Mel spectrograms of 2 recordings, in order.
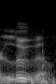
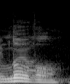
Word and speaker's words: Louisville: Louisville or Louisville? Well, you have to say it like you have marbles in your mouth. Okay, Louisville.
